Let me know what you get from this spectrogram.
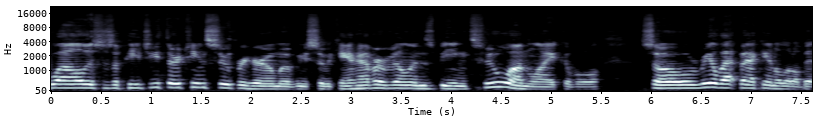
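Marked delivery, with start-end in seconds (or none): none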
